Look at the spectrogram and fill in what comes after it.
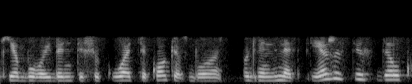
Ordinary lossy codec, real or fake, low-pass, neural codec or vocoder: Opus, 64 kbps; real; 10.8 kHz; none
